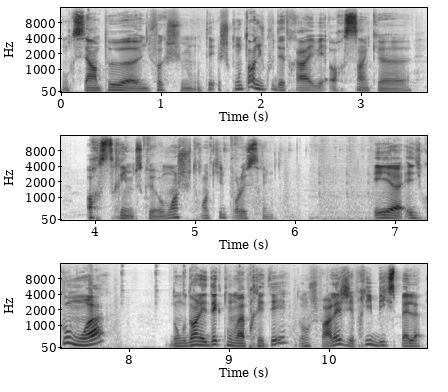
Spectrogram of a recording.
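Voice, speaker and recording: A man's voice: fairly low pitch, lively intonation, brisk. A man streaming a card game live, narrating his plays with playful, crude trash talk and silly mouth sound effects. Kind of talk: live gameplay commentary.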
